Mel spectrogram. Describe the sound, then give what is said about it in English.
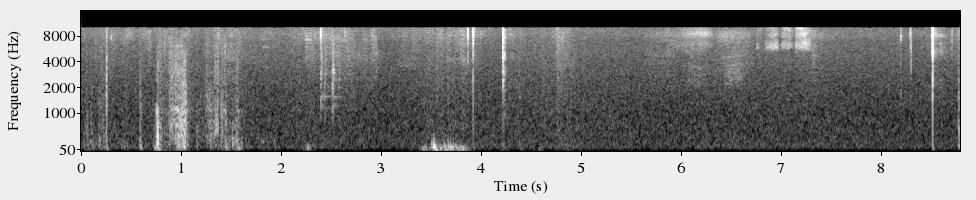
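Light scratching of a pen or pencil drawing a picture on paper, with intermittent short strokes, a soft bump partway through and scattered faint clicks, all quiet. “I'm going to finish drawing my picture first, though.”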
